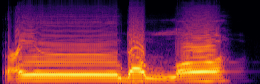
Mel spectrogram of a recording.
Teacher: Nah, cara membaca ikhfa hakiki dibaca samar. Nah, jadi bunyi nun sukun atau bunyi tanwinnya dibaca samar · Maka ini kita baca karena dia digunnahkan atau didengungkan, sehingga di bagian ada bagian situnya itu kita tahan sejenak suara kita. Kita gunnahkan kira-kira sepanjang 2 harokat. Kita panjangkan sebentar.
